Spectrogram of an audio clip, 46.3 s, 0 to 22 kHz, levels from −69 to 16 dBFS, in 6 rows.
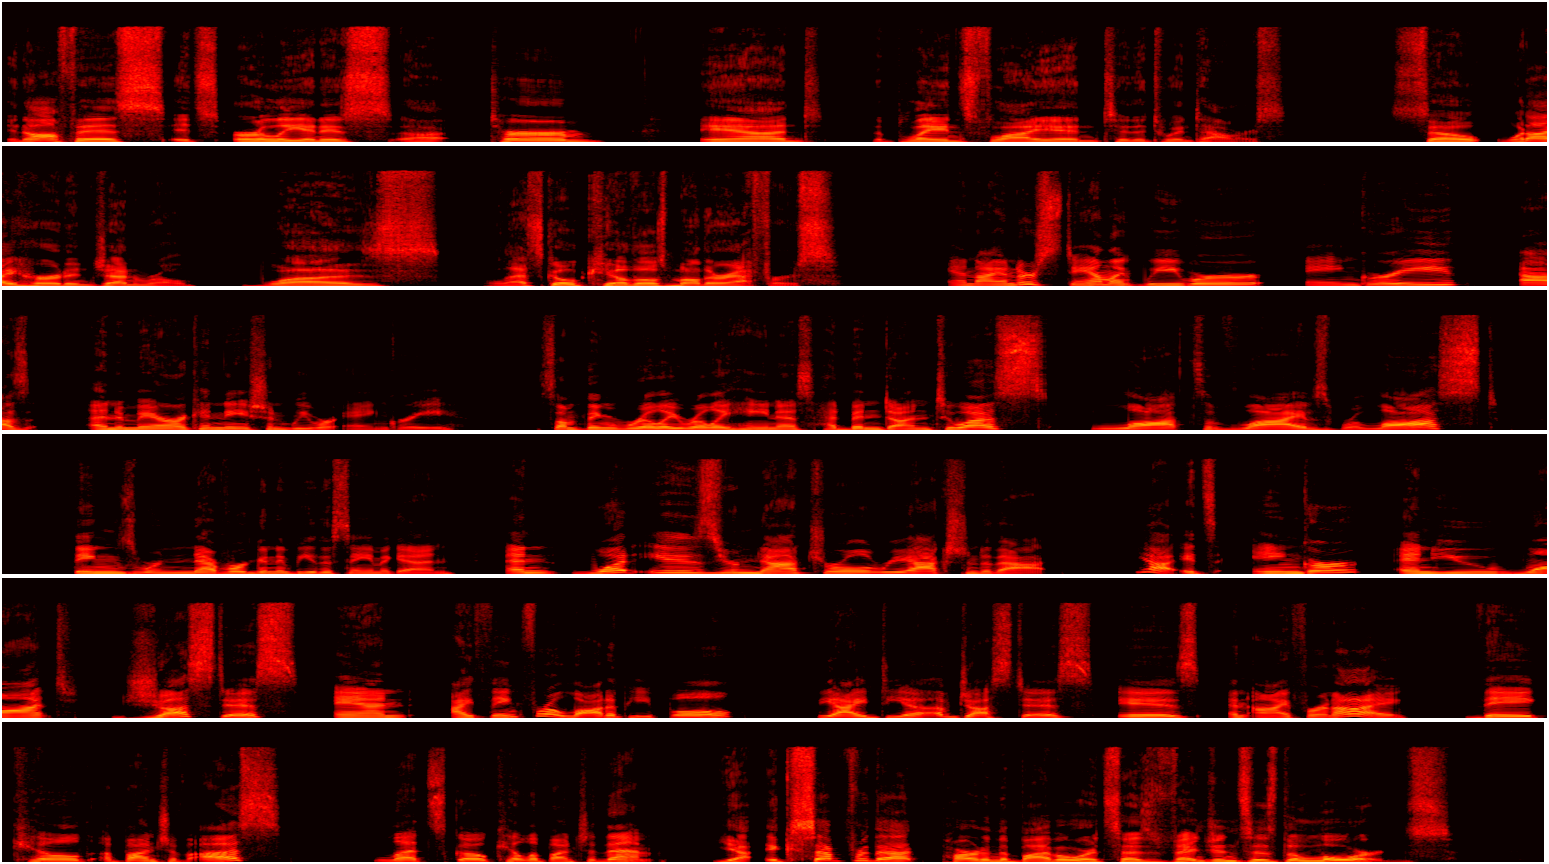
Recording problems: uneven, jittery; strongly; from 2 to 46 s

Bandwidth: 18 kHz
